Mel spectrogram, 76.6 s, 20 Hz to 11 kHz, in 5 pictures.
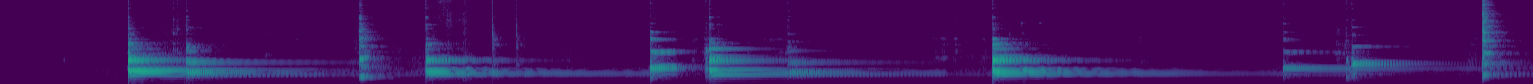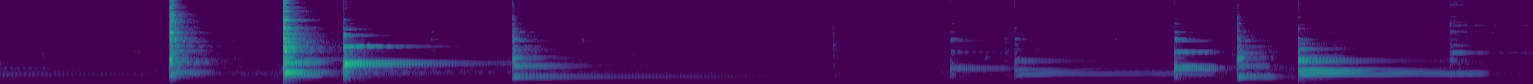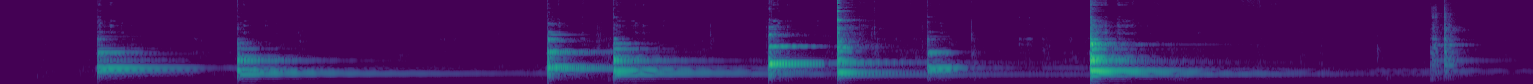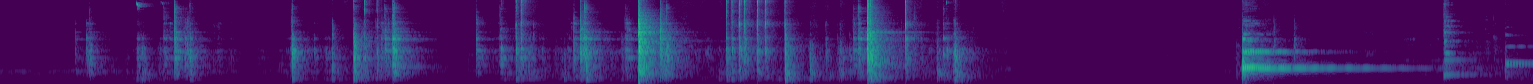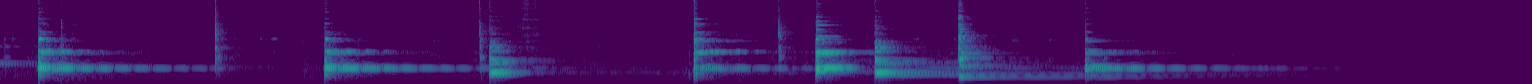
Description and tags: Piano strings 2
These sounds are from new strings not yet at nominal tension, I move the tuning key plucking. Plus some noise coming from the key.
